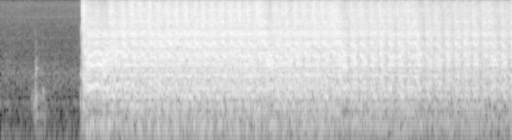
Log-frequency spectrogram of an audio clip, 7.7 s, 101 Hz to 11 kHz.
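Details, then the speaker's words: 1971 Chrysler New Yorker after fuel tank, sender, pump and AVS 2 carburetor replacement, first start after 5 months stored: starter churns steadily three to four pulls a second, engine never catches; carburetor fuel bowl dry. "oh no she dries a bone okay i must fill up the fuel bowl"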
